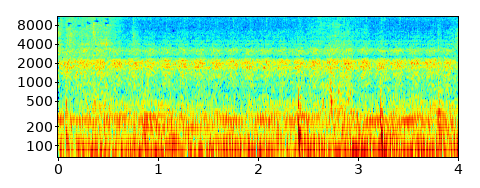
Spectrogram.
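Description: Heavy curtains rustle as a man pushes them apart.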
